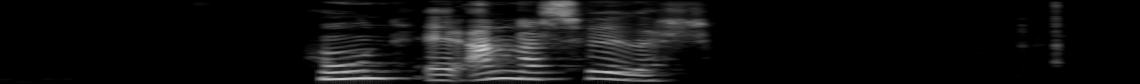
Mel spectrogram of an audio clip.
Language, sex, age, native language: Icelandic, female, 40-49, Icelandic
